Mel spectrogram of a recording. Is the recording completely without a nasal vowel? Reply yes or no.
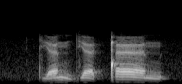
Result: yes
